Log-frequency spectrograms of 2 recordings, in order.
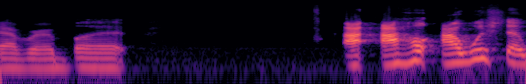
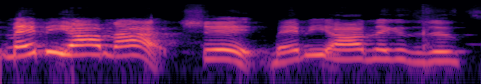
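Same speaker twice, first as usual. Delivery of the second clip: provoking jab; 8 semitones higher, 5 dB louder, slower than usual. Real, not acted. Challenging the panel.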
